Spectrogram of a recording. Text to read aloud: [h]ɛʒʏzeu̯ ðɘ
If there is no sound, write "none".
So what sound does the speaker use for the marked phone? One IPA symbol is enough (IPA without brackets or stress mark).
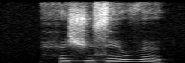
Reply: h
